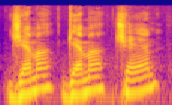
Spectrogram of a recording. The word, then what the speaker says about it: Gemma Chan: Gemma Chan, not sure on pronunciation.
